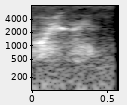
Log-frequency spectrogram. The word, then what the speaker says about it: Boise: You know it's actually pronounced Boise? – Is it really? – Yeah. My boss is from there. And I've said it wrong a few times. And so I get corrected.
